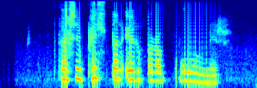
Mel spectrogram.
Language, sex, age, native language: Icelandic, female, 9, Icelandic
